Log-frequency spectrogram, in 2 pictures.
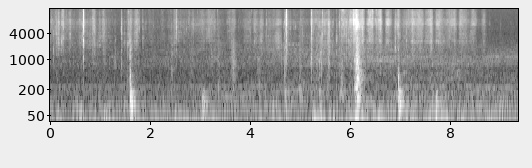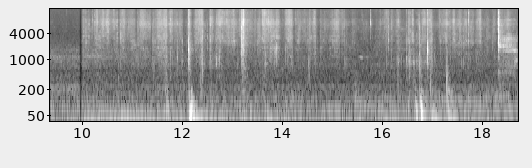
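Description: Faint crinkling of disposable plastic gloves and small scattered clicks as oily hands rub a red candle, with a handful of louder knocks of the candle being handled on a metal tray.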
